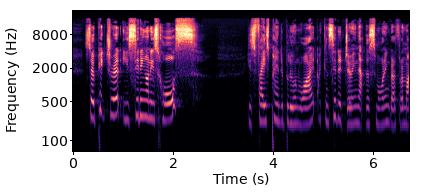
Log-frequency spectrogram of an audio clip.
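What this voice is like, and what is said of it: Usual voice. Nothing is said of it.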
